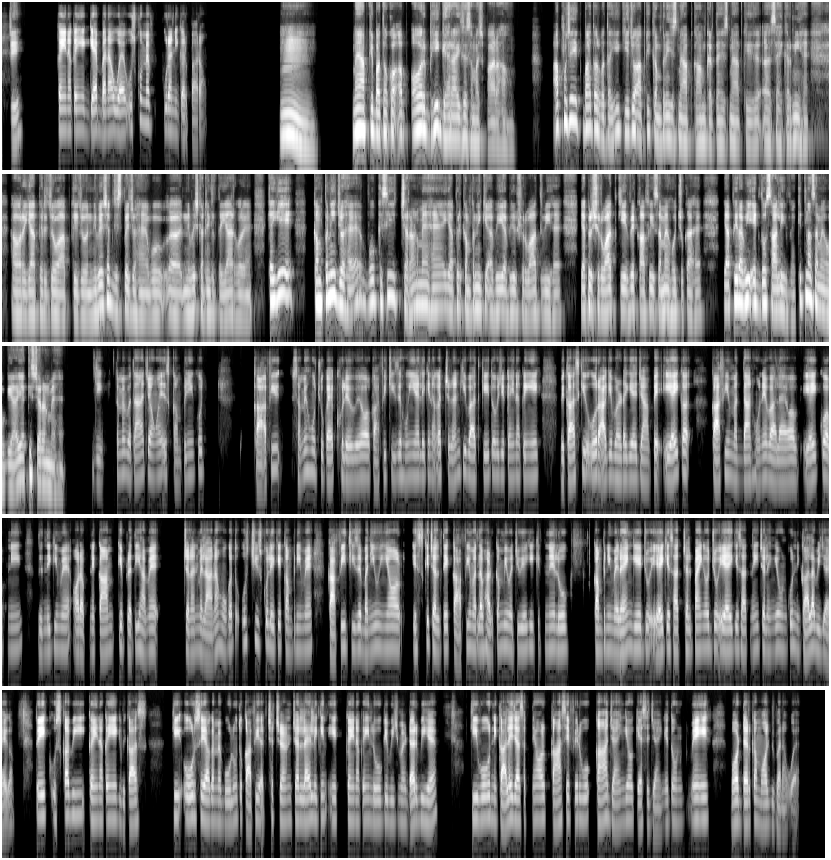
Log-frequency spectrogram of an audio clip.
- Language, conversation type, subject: Hindi, advice, सहकर्मियों और निवेशकों का भरोसा और समर्थन कैसे हासिल करूँ?
- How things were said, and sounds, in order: in English: "गैप"; in English: "कंपनी"; in English: "कंपनी"; in English: "कंपनी"; in English: "कंपनी"; in English: "कंपनी"; in English: "कंपनी"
